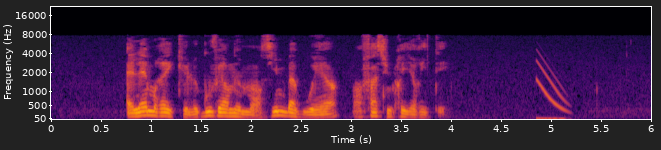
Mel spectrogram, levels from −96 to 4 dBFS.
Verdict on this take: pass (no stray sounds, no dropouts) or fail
fail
